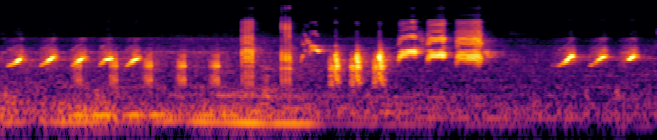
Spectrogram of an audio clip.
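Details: Morning ngekek calls from a collared kingfisher in Indonesia: a row of short, rising and falling notes, a harsh chattering middle section, then three more short notes after a pause.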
